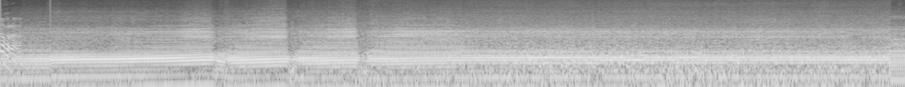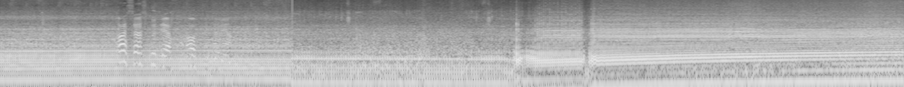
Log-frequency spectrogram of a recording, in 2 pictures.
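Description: A motorcycle engine drones steadily, rising and falling in pitch as the rider shifts gears.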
